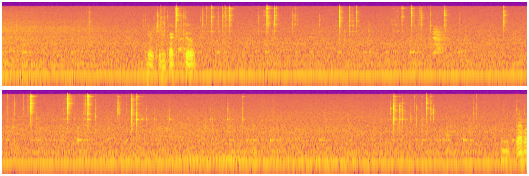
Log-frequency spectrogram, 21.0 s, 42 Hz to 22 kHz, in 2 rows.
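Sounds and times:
steady low hum: 0.0s - 21.0s
metal tool clicking and clinking: 3.1s - 6.0s, 6.7s - 9.0s, 10.0s - 14.0s, 18.1s - 20.0s.

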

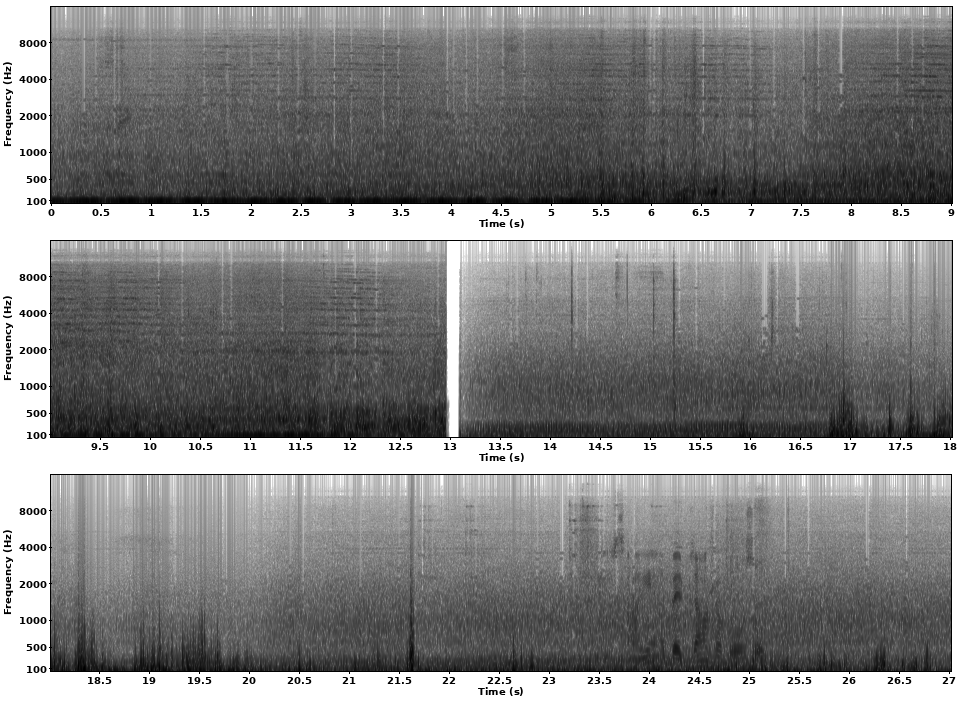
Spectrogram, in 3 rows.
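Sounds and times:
train passing at speed: 0.0s - 27.0s
wheels clacking over rail joints: 0.2s - 13.0s.

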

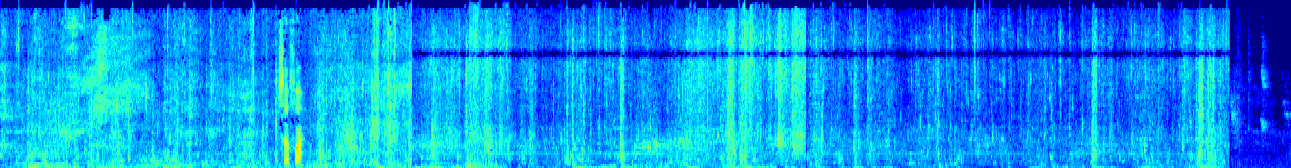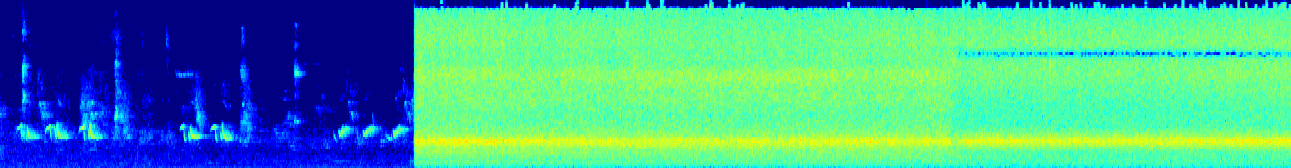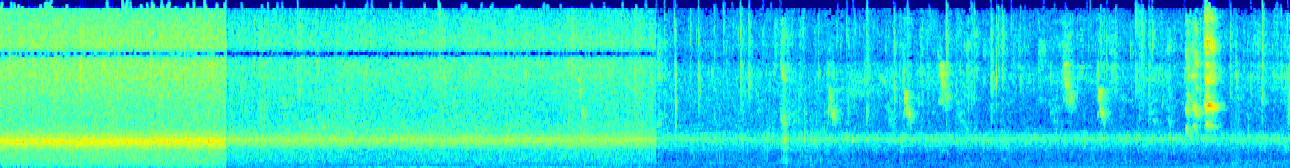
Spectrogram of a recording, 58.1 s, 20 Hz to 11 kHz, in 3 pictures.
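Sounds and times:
heavy rain on trees and leaves: 0.0s - 0.3s, 25.6s - 58.0s
wind buffeting microphone: 0.0s - 13.6s
choppy water: 0.0s - 18.5s, 25.6s - 58.0s.

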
